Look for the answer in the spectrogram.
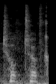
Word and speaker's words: tuk tuk: We have chosen the pronunciation. Tuk tuk, as in I took a tuk tuk.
